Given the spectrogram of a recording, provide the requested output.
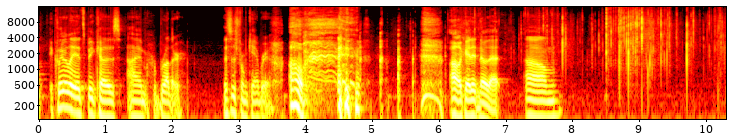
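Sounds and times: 
speech: 0.2s - 7.9s
laughter: 3.8s - 6.5s
packaging crinkling and tearing as a heavily taped package is unwrapped: 6.4s - 10.3s.

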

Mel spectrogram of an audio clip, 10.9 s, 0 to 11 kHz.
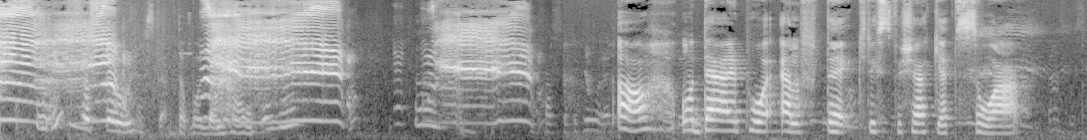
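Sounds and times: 
newborn baby crying just after birth: 0.0s - 5.6s, 9.7s - 10.5s
speech: 0.7s - 3.2s, 5.6s - 10.4s.

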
